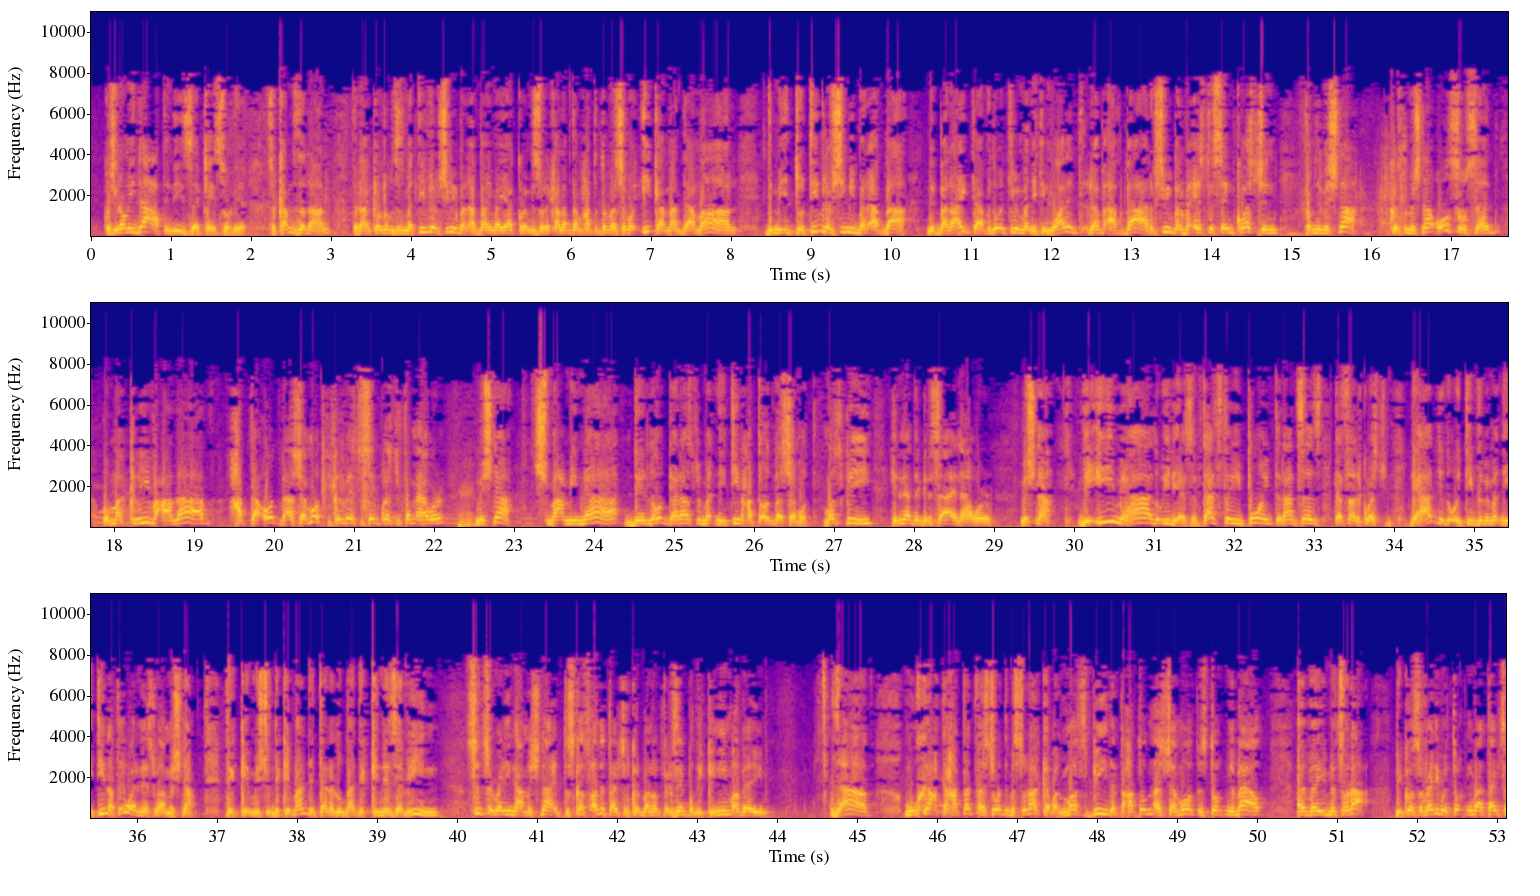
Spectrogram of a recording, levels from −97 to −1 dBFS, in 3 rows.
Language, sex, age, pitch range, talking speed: English, male, 50-69, 155-205 Hz, 125 wpm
